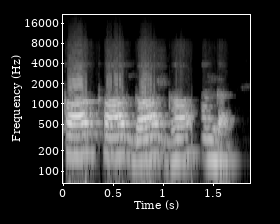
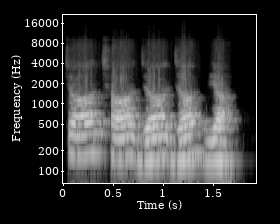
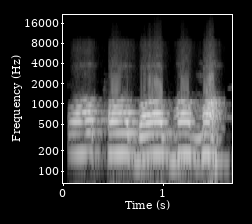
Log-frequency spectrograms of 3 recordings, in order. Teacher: इसका उच्चारण में कंठ, तालु, मूर्धा, ओष्ठ तथा दांतों का पूर्ण स्पर्श होता है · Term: स्पर्श व्यंजन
